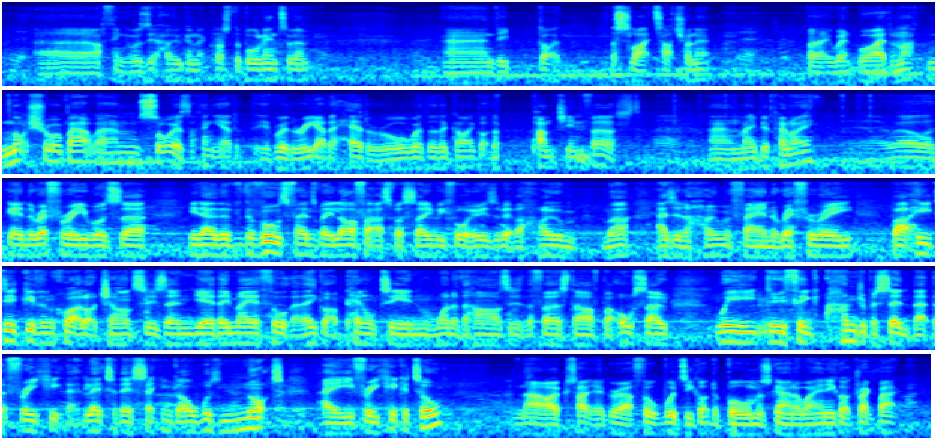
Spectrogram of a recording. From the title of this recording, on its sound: post-match poscast from the pub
